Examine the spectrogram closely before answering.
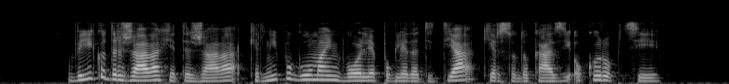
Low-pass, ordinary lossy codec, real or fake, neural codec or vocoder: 7.2 kHz; AAC, 64 kbps; fake; codec, 16 kHz, 4.8 kbps, FACodec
